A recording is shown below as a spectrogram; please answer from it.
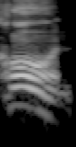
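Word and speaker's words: Quorn: And then you got this called corn. It's spelled Q U R N.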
